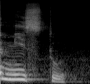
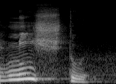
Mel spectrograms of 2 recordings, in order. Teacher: Aqui no Rio de Janeiro, a gente usa o S chiante. Então não é misto, é misto.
